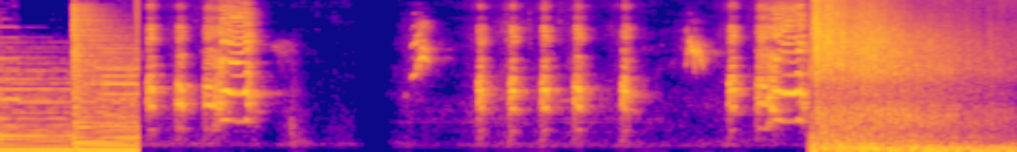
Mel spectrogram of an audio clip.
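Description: Background music cuts off abruptly about a second in. A run of short clucking, bird-like calls follows, then a loud noisy rush near the end that fades away over about two seconds.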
